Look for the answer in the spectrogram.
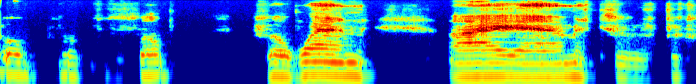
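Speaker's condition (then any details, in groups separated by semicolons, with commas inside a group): Stutter from brain injury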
